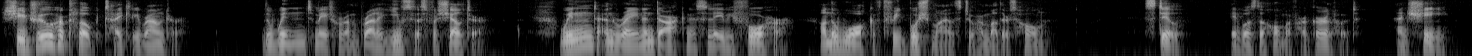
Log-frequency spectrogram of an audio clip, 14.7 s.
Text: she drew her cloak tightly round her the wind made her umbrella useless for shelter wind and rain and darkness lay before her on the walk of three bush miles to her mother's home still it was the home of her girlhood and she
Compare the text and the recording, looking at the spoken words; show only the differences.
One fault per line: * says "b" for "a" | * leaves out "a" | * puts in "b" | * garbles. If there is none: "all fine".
all fine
